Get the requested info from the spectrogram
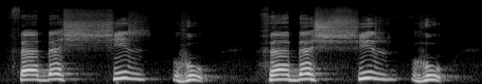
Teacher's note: Ра здесь мягкая. Шин удваиваем.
